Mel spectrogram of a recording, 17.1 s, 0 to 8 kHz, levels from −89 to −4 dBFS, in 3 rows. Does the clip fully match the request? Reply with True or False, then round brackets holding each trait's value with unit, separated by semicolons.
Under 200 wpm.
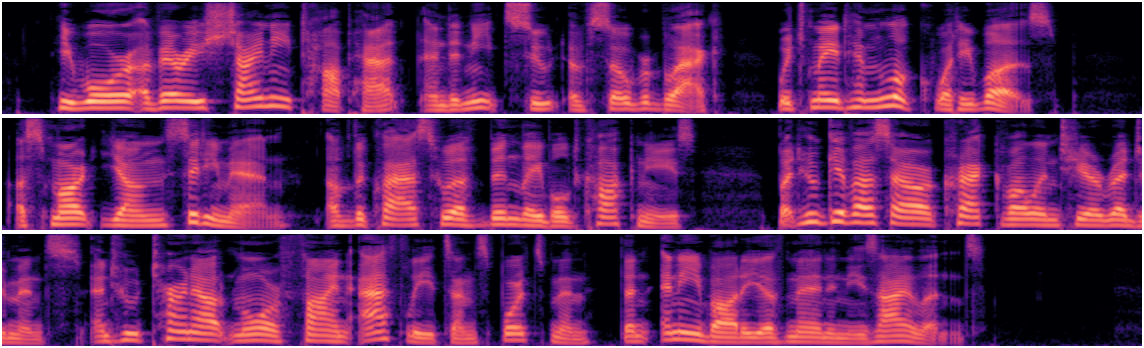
False (205 wpm)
